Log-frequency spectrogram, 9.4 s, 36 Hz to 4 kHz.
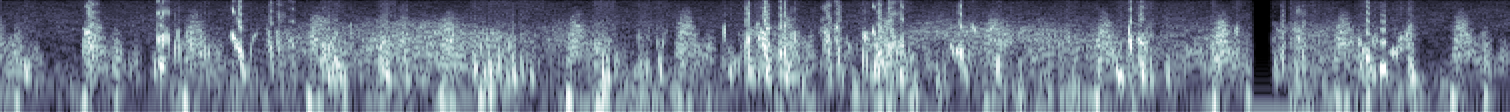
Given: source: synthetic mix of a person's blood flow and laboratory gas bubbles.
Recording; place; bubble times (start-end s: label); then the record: Doppler ultrasound of blood flow; subclavian vein
0.13-0.23 s: bubbles
0.50-0.68 s: bubbles
0.93-1.34 s: bubbles
1.41-1.60 s: bubbles
1.66-1.85 s: bubbles
1.95-2.27 s: bubbles
2.34-2.58 s: bubbles
2.93-3.41 s: bubbles
3.69-3.89 s: bubbles
3.97-4.18 s: bubbles
4.48-5.04 s: bubbles
5.11-5.70 s: bubbles
5.92-6.11 s: bubbles
6.19-6.32 s: bubbles
6.65-6.69 s: bubbles
6.94-7.23 s: bubbles
7.27-7.35 s: bubbles
7.56-7.62 s: bubbles
7.71-7.77 s: bubbles
7.94-8.18 s: bubbles
8.45-8.89 s: bubbles
From the record:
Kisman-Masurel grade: 233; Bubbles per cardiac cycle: several, 3 to 8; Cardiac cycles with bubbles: 50 to 99%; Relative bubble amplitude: loud (0.450 to 0.775); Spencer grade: 3 (all of the cardiac periods contain showers or single bubble signals, but not dominating or overriding the cardiac motion signals); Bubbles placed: anywhere in the cardiac cycle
